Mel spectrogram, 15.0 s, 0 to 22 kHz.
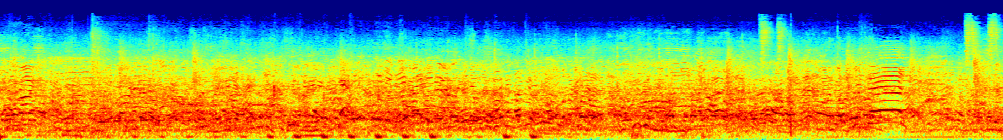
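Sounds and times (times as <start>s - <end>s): people chattering: 0.0s - 15.0s.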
